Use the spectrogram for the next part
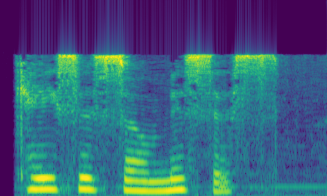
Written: casusomissus

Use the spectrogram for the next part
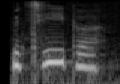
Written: metepa

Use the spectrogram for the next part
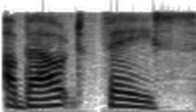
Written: about-face

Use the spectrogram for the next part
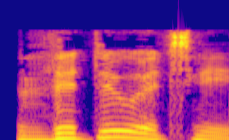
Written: viduity

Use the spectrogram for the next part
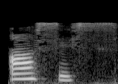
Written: ossis

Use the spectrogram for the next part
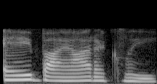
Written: abiotically

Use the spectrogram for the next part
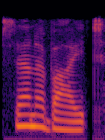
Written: cenobite

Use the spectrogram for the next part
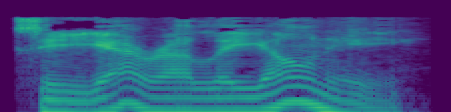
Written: sierra leone

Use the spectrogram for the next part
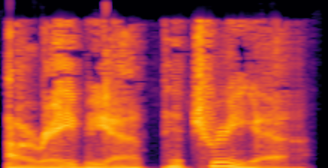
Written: arabia petraea

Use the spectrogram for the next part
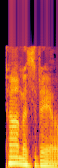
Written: thomasville

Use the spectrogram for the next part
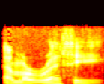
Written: amoretti

